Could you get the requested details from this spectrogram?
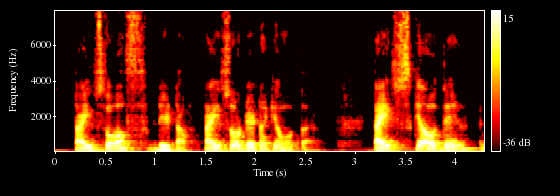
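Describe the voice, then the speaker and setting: A man at a fairly high pitch, with ordinary pitch variation. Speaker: computer science tutor. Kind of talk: lecture. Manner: halting, with many fillers.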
